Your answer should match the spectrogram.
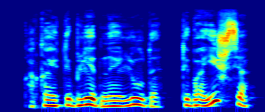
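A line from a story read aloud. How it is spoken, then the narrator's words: Whispered. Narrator (Russian): прошептала Краснушка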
